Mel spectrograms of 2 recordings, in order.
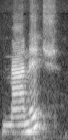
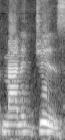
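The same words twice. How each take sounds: First: MANAGE in two syllables, MAN-ij; base ending. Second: MANAGES slowly as MAN-ij-IZ; extra syllable. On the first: Teacher gives the verb before adding an S, two syllables. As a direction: end MANAGE on "ij". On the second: Teacher shows third person present tense, added syllable. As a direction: draw out the final "iz" in MANAGES. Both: Shown as a demonstration. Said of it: "plus we are adding an S".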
